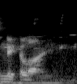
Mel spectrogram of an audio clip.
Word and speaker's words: Nikoli: Did I pronounce that correctly? It's Nikolai.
